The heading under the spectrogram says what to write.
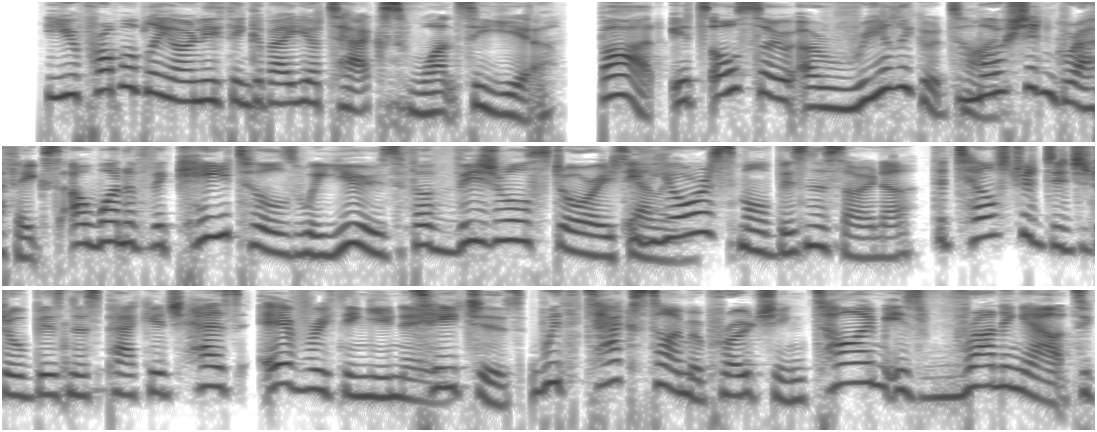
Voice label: Soft Sell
